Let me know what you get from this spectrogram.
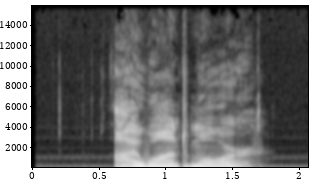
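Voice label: "I want more", English, male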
